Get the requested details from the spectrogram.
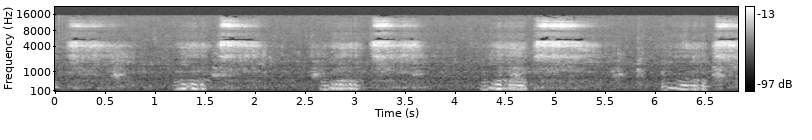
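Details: Rhythmic low, rattling snores on each in-breath with soft airy out-breaths, about 38 breaths a minute, from a sleeping animal: snoring.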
